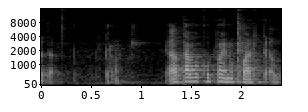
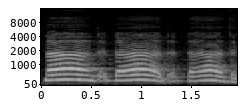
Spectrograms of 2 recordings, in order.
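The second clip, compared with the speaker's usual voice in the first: higher, louder whimpered Dada; crying toddler; 5 semitones higher, 5 dB louder, much slower than usual. Retold or imitated. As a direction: mimic a toddler crying for daddy. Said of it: "a chorar".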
